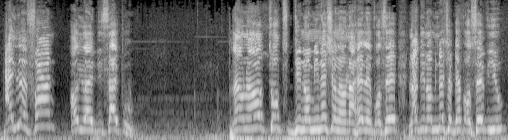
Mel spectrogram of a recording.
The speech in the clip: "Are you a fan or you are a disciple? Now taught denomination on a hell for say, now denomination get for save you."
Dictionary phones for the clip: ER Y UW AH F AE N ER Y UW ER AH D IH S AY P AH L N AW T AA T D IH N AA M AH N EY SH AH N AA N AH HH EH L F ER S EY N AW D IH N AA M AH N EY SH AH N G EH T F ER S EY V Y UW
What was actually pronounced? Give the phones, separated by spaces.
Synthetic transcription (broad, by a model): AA Y UW AH F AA N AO Y UW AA AH D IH S AY P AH N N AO T AA T D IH N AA M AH N EY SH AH N AA N AH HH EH L F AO S EY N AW D IH N AA M AH N EY SH AH N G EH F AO S EY V Y UW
